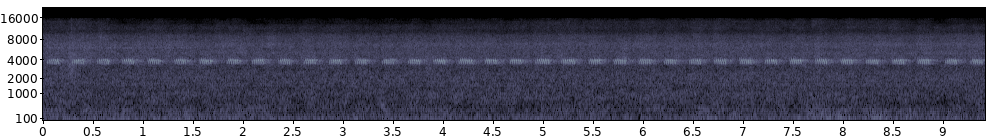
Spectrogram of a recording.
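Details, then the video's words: Cricket on a quiet summer night, a male calling a female to mate: a steady high chirping, about four regular pulses a second, repeating without pause, with a soft background hiss. "조용한여름밤 귀뚜라미소리"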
